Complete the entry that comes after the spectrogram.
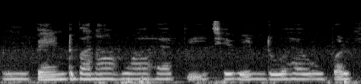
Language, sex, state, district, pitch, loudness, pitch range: Hindi, female, Bihar, Katihar, 245 Hz, -18 LUFS, 235-245 Hz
